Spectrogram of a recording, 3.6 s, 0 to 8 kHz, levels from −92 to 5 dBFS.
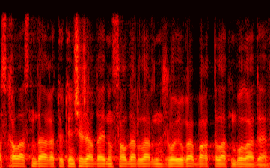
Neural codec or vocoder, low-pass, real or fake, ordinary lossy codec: none; 7.2 kHz; real; none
